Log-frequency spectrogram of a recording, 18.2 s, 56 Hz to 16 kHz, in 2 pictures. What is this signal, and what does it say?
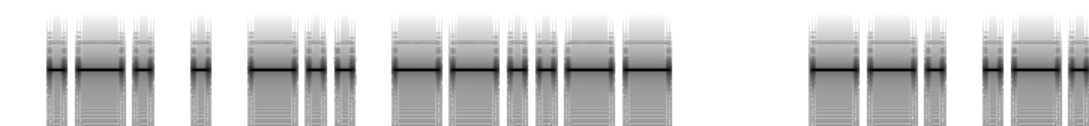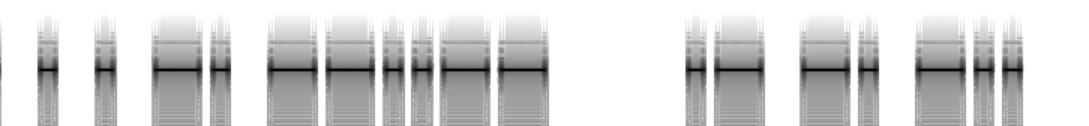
Morse code, heard as a keyed tone, about 10 wpm, 700 Hz. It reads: RED, GREEN, AND
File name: Book One / 01-Chapter 1 - 10 WPM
